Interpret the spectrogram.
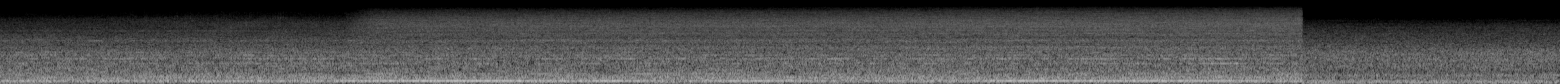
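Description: Steady hum and rushing noise of a Caledonian Sleeper train standing at the platform, its on-board equipment running. The hiss grows brighter a few seconds in, and near the end the sound drops suddenly to a quieter, duller background.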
